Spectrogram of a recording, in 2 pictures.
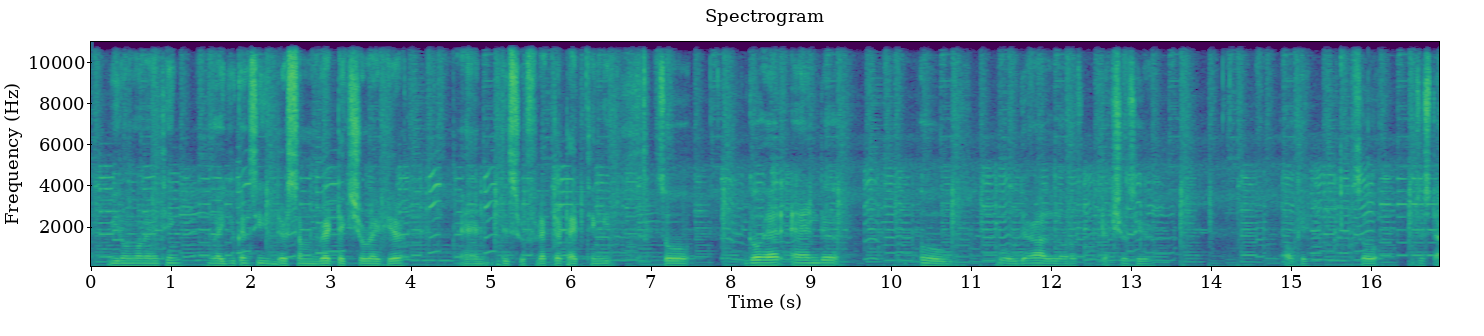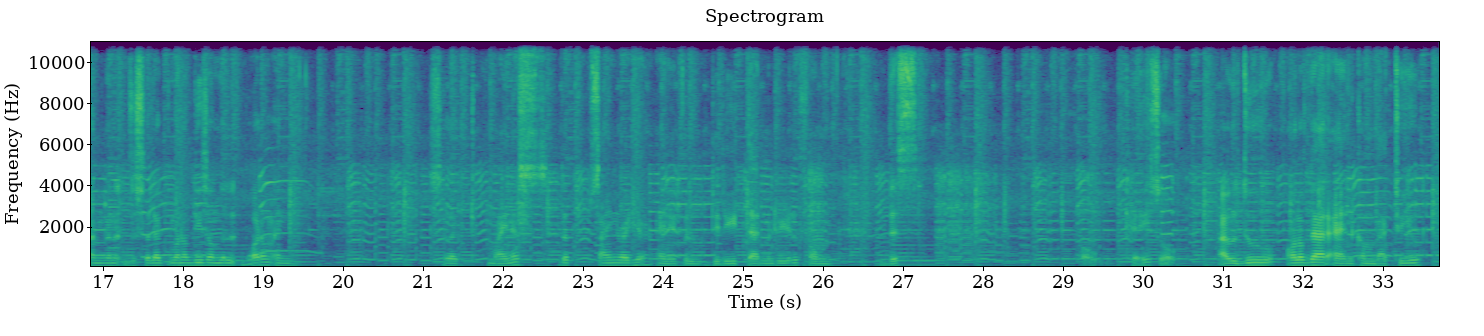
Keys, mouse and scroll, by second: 0.2 scroll up 1, 1.0 middle click, 1.0 scroll down 2, 2.6 middle click, 2.9-4.2 shift+scroll up 4, 3.4 shift+middle click, 4.2 shift+middle click, 4.2-4.7 scroll down 1, 4.7 middle click, 5.5-5.9 scroll down 6, 5.9 middle click, 6.2 scroll down 1, 6.4 shift+middle click, 6.6 middle click, 7.8 click, 8.9-10.2 scroll down 26, 10.2-11.0 scroll up 21, 11.5 scroll down 1, 11.6-12.2 scroll down 4, 12.6-13.3 scroll down 6, 13.7-14.2 scroll down 11, 14.2 click, 14.2 scroll down 1, 15.5 middle click, 16.1 shift+middle click, 19.5 click, 30.9 scroll down 2, 31.2 middle click, 31.4 scroll up 4, 31.9 shift+middle click, 32.5 middle click.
